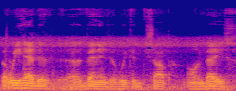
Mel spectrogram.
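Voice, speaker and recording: An elderly American man with a gravelly old voice, reminiscing in a plain-spoken, halting way in an interview. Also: a bass voice, fairly even intonation, noisy background. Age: 70s or older. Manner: plain-spoken, halting, pausing mid-phrase. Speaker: interviewee, grandfather.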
